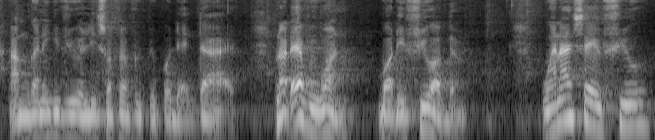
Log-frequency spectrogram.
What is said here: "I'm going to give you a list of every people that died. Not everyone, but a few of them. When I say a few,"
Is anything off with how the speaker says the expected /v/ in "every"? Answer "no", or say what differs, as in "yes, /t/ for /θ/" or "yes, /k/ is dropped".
no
